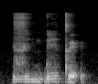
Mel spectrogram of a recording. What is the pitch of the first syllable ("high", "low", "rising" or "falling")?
low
